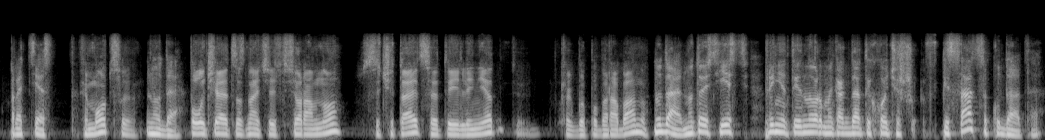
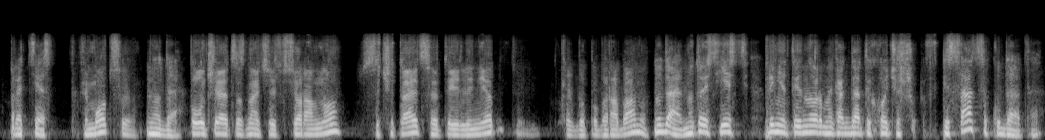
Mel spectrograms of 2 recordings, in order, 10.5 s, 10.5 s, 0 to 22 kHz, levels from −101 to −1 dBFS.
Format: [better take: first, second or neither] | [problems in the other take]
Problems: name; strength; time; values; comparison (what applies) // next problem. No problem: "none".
first | garbled, watery; badly; nothing above 7.5 kHz; slightly in the first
